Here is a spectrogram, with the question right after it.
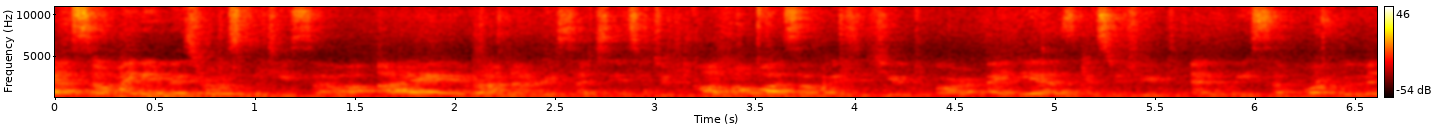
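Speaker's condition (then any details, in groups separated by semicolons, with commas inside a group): No condition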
